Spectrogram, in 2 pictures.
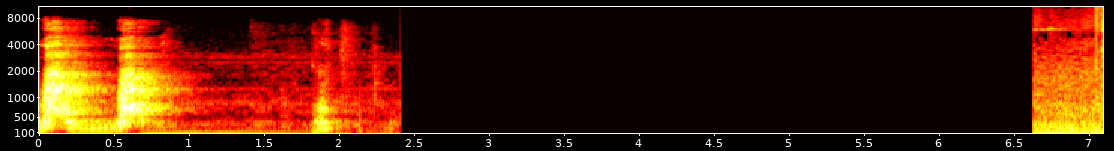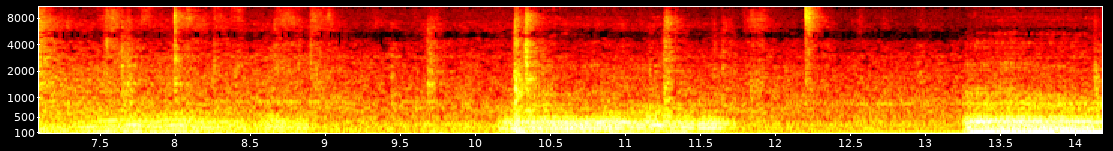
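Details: Pet Miniature Dachshund rejecting a woman's friendly advances; a few sharp barks, a pause of silence, then long, low rumbling growls that swell louder in two surges near the end.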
